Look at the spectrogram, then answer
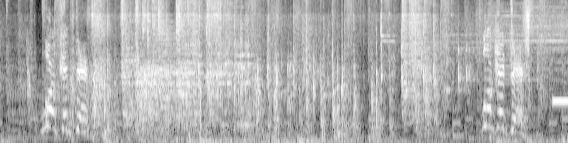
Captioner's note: clanking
